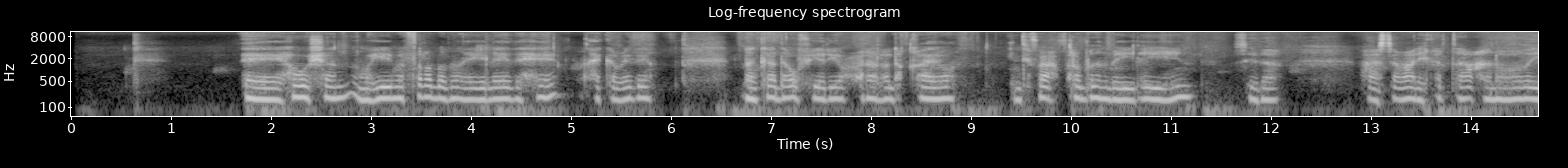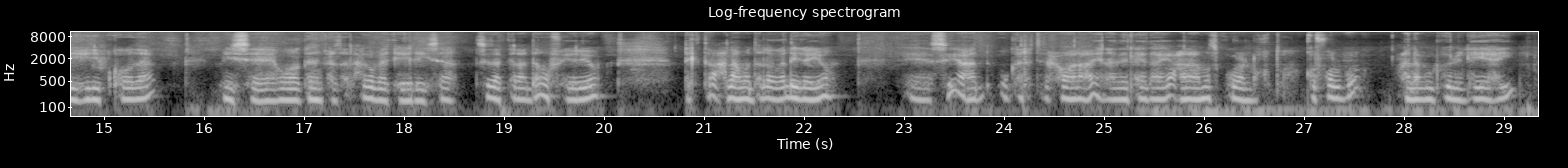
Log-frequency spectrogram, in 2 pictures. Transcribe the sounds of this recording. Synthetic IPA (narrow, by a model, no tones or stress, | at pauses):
ɛːhɐwʃɐnmʊhiːmɐfɐɾɐbɐðɐnɛɛjlɛːðɐhɛmħɑkʰɐmɪðɐ | dɐŋkʰɐɐd̪aːnʊfiːɾɪjɔħɔɾaːlɐɖɑqɑːjɔɪnt̪ʰɪ̥faːʕfɐɾɐbɐðɐnbɛjlɛːjɪhiːnsɪðɐ | wɑħɑːɪst̪ʰɪʕmaːlɪkʰɐrt̪ʰaʕɑnɔðɐijhɪliːb̚kʰɔːðɐ | misɛwɑːɡɐðɐŋkʰɐrt̪ʰḁlɑħɑɡɐbaːd̪kʰɐhɛlɛjsaː | sɪðɐːkʰɐlɛhɐd̪aːnʊfiːɾɪjɔ | ɖ̥ɪɡt̪ʰɐʕɑlaːmɐd̪ɐlɔːɣɐɖɪɣɐjɔː | sɪaːd̪ʊɡʰɐɾɐt̪ʰɪd̪ħɔːlɐɦɐɪnaːðɛlɛːðɐhɛʕɑlaːmɐd̪kʰʊwɐnɔqt̪ʰɔ̥qɔfwɐlbɐʕɑlaːmɐɡuːnɪlɛːjɐɦɛj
